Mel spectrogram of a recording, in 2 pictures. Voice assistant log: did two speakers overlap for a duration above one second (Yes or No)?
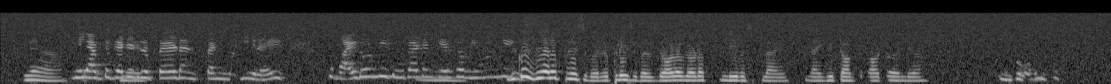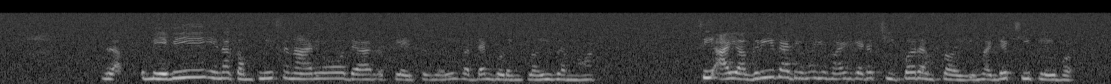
No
